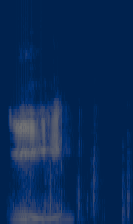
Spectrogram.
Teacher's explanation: sound E is front high unrounded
